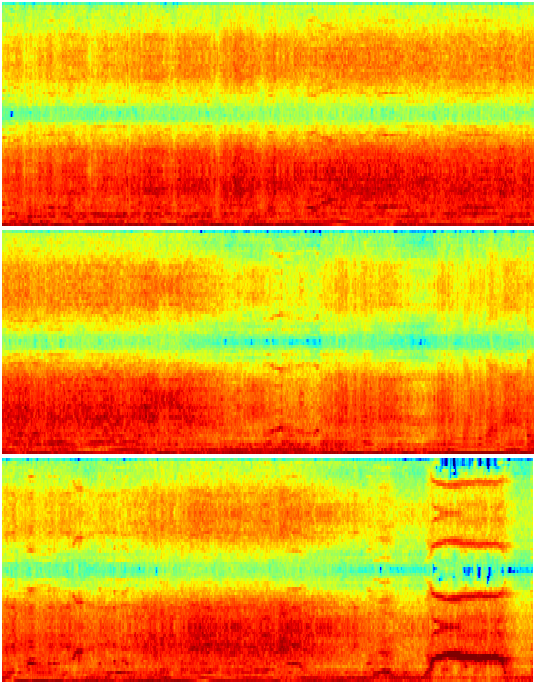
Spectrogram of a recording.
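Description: A loud engine held at high revs. Its pitch drops and climbs back several times as the throttle is eased and opened again.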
